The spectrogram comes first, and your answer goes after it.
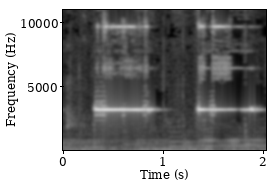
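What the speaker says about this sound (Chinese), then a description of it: "哇，什么响了？火警响了。" RV smoke alarm sounding indoors, giving two loud, shrill electronic beep bursts about a second apart, close by and with no talking.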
